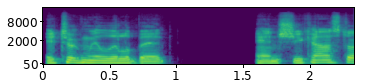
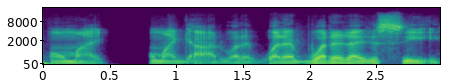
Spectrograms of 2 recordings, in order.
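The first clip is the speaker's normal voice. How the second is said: put-on frightened voice, much lower; 3 semitones lower than usual. Speaker retelling the moment of seeing something in her bed: retelling own fearful reaction. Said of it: "fearful look in my eyes and in my voice".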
